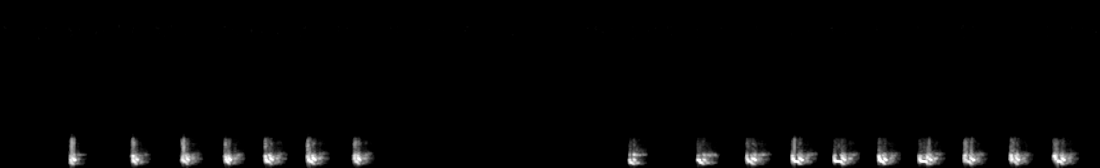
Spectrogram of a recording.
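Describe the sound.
Turkey yelps played on a trumpet caller, with the free hand cupped over the end as a sound chamber for a louder, deeper tone. Two quick, evenly spaced runs of raspy yelps are heard, the second longer, with a short silence between.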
